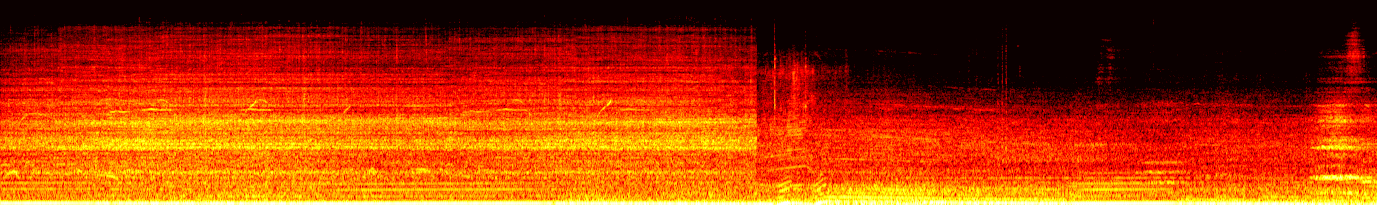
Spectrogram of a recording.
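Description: Car engine droning steadily as heard from inside the cabin at speed, with road and wind hiss. The hiss cuts off suddenly about halfway through, and the engine note briefly shifts just after.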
